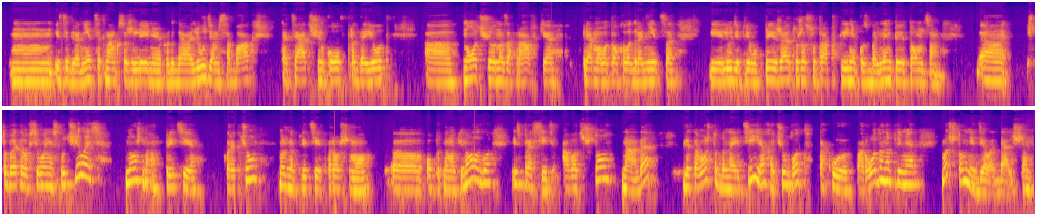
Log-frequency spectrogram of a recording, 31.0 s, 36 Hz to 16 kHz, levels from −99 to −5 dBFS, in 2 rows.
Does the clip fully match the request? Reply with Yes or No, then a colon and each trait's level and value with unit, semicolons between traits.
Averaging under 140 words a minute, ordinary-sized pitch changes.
Yes: average, 130 wpm; average, 4.0 semitones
